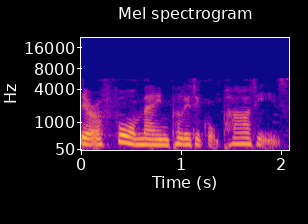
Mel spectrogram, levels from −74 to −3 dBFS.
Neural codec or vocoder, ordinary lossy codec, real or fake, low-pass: none; MP3, 24 kbps; real; 7.2 kHz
